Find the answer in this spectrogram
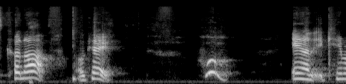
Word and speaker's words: Knopf: It's by Knopf, and I looked up the pronunciation of this publishing house because I was like, is it Knopf? It's Knopf.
